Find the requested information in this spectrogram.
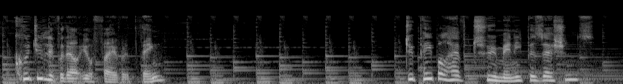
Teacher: Rising intonation patterns are used for these questions. Did you notice the pitch of his voice rise at the end of the questions?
